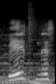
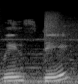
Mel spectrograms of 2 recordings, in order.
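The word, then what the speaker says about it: Wednesday: जनवरी, फरवरी, मार्च, अप्रैल, मई, Sunday, Monday, ट्यूसडे, वेस्टनेस नहीं वेडनेसडे, Thursday, Friday, Saturday.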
